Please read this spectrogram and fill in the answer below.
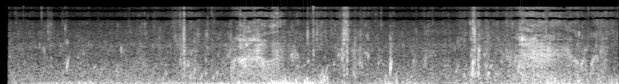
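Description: Water splashing from a swimmer's front crawl strokes, swelling twice about two and a half seconds apart, with scattered small splashes over a steady low rumble.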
